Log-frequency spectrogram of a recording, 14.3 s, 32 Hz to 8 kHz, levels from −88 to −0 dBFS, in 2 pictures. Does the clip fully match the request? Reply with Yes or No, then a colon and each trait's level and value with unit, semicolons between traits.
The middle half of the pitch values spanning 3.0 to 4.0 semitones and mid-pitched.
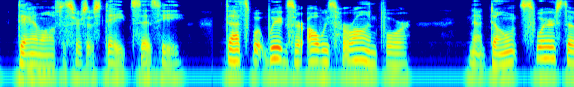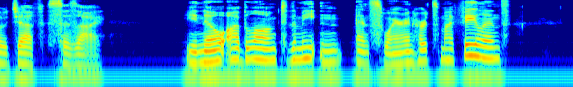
No: average, 5.0 semitones; medium, 155 Hz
